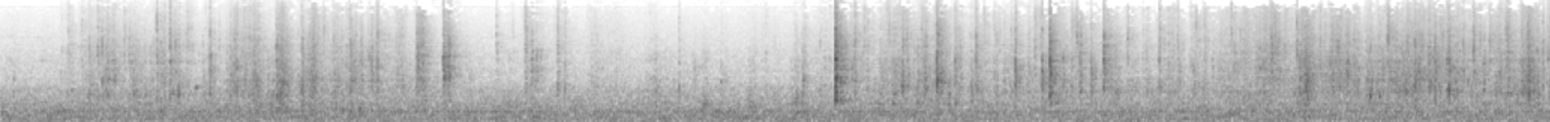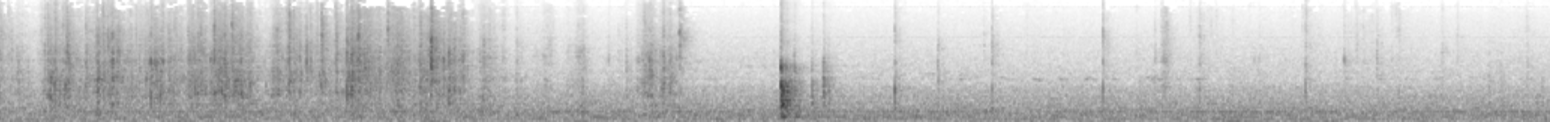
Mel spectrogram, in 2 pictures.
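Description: Irregular rustling and clicking of plastic packaging, bags, cups and spoons being handled on a table, busiest through the first two-thirds, with one sharper knock after that. A faint steady low hum lies underneath.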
